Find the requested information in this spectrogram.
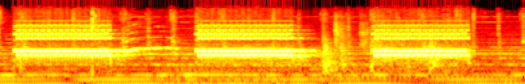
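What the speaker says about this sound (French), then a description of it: "le téléphone rouge va pouvoir reprendre du service en cette soirée qui lui est dédiée" The red telephone on the French reality show Secret Story rings loud and close, three long electronic ring bursts separated by short gaps, with a steady low hum underneath.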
